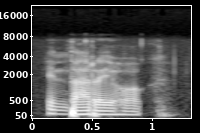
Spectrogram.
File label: Aneityum traditional broom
